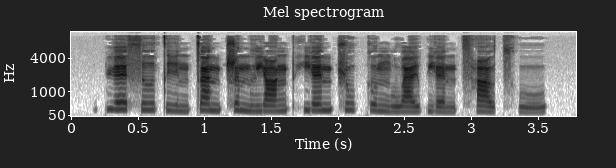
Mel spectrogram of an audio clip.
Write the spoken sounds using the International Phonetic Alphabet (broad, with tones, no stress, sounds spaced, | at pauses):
p ɥ ɛ˥ s ɹ̩˥ t̪ i˨˩ n t̪ a˥˧ n ʈ͡ʂ ə˥˩ n l j ɑ˧˥ ŋ pʰ j ɛ˥ n ʈ͡ʂ u˥ k ɤ˥˩ ŋ l w a˧˥ ɪ̯ p j ɛ˨˩ n t͡sʰ ɑ˥˩ ʊ̯ t͡sʰ u˨˩˦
